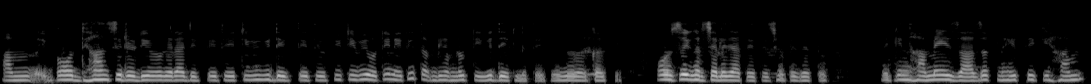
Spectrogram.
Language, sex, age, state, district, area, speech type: Hindi, female, 30-45, Uttar Pradesh, Bhadohi, rural, spontaneous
